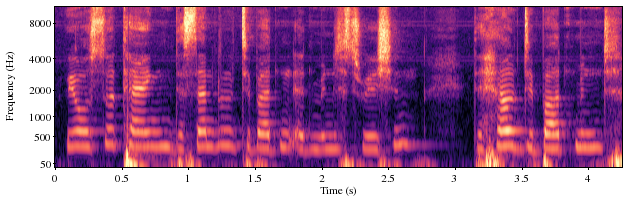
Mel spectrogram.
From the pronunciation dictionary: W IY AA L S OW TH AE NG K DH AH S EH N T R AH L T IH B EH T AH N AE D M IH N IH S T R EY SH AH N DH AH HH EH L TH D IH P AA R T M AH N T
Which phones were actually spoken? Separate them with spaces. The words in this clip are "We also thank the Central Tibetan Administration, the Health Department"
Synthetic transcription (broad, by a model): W IY AA L S OW T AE NG K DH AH S EH N T R AH L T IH B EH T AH N AE D M IH N IH S T R EY SH AH N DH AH HH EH L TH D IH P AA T M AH N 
